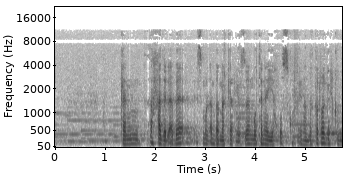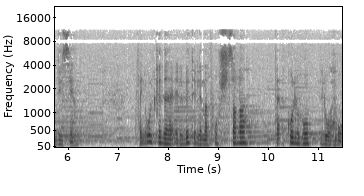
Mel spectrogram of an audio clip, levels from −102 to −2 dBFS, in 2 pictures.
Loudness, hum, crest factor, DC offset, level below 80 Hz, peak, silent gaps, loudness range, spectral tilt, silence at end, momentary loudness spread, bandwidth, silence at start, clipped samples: -30 LUFS; none; 24 dB; under 0.1%; -66 dBFS; -8 dBFS; none; 3 LU; -4.5 dB/octave; 0 s; 18 LU; 11.5 kHz; 0 s; under 0.1%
